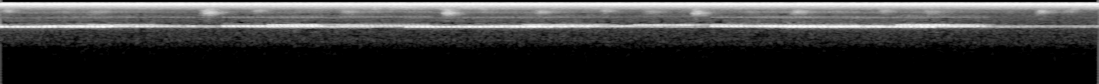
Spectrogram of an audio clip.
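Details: Grass crickets on a warm Bulgarian summer night, surround-microphone recording, give an almost even, ringing high-pitched trill with only slight shifts in loudness and a few faint higher ticks.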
